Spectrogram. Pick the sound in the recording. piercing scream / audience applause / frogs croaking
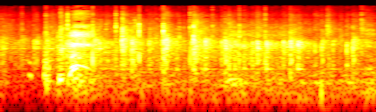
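audience applause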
